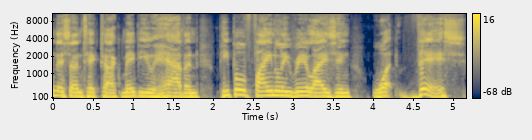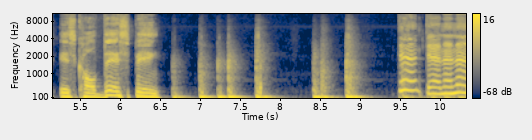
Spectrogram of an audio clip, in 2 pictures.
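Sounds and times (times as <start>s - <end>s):
speech: 0.0s - 6.8s, 9.5s - 10.3s
rhythmic knocking on a solid surface: 6.5s - 9.2s.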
